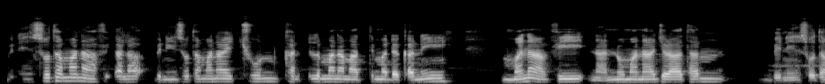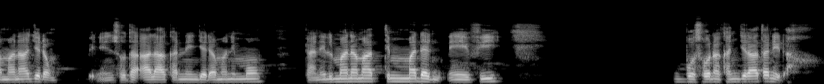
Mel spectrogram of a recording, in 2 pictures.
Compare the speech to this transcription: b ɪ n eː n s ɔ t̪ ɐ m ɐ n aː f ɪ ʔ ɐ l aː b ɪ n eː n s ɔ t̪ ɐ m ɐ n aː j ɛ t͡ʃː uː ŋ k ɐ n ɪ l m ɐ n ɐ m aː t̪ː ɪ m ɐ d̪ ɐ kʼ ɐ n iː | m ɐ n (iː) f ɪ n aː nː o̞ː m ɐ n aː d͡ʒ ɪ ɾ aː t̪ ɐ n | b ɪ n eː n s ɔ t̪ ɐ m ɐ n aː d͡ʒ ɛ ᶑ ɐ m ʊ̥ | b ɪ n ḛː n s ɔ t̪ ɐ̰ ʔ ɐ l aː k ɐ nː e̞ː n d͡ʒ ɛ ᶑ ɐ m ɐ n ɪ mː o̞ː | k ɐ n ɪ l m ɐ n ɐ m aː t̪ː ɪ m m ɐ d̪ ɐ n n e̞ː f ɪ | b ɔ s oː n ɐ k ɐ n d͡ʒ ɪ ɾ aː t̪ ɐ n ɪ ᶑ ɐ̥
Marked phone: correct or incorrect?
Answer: incorrect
